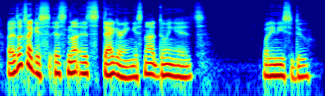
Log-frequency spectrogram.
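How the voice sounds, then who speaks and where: A man speaks quietly at a moderate pace in a dark, mellow tone. The sound is dry and close with no echo. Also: medium pitch for a man, fairly even intonation. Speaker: day trader streamer. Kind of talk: live trading commentary. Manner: halting.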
